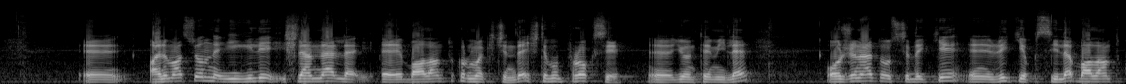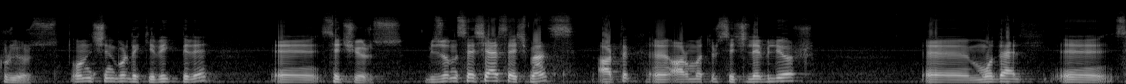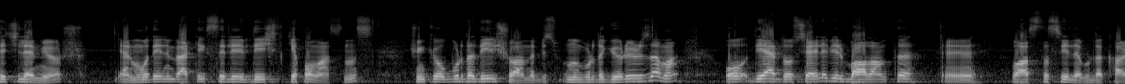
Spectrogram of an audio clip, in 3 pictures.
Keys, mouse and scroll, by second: 16.3-17.8 middle drag, 17.8-20.1 right drag, 20.1-22.4 drag, 22.4 Tab, 22.8 Tab, 27.8 middle click, 28.4 click, 29.4-30.6 middle drag.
